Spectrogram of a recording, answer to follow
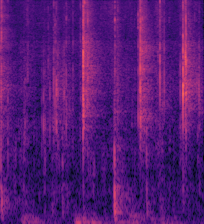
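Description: A handful of pens and markers being handled, with a few light clicks and rustles as they knock together.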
